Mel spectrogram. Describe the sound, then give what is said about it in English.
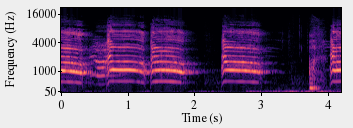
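An Amazon parrot named Coco screams in a run of loud, harsh, high-pitched squawks as her bonded bird companion Basil is being taken home, several drawn out, repeating with short gaps between them and no voices present. “Literally, she's screaming, don't take him away.”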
